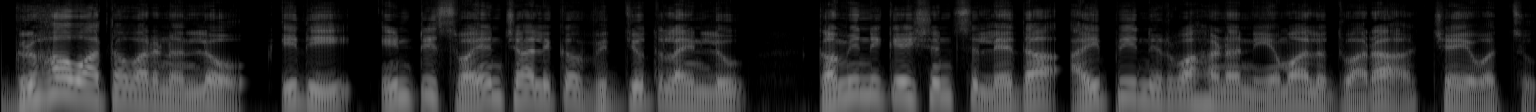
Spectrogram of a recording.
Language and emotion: Telugu, neutral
